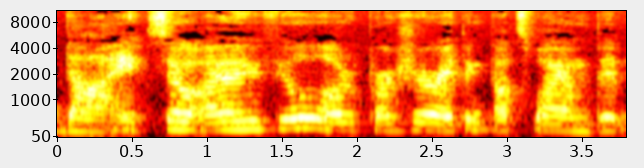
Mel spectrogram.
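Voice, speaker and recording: A medium-pitched woman's voice over noticeable background noise. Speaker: vlogger. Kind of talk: casual vlog monologue.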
